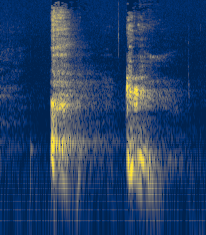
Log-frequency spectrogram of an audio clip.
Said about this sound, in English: And again, you'll have to excuse me. I got my cup up here so I can take a drink. And every now and then, I'll have to turn my head and clear my throat.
